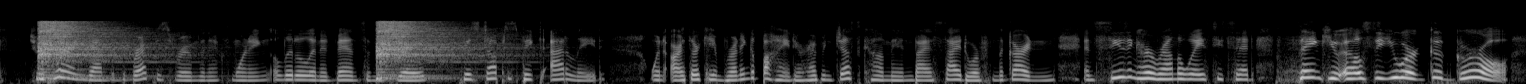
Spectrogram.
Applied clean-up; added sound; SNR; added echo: none; Crash cymbal; 3 dB; none.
